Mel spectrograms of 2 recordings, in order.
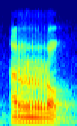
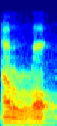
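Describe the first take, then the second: First: The r has a long, exaggerated trill. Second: The r has a light, subdued trill. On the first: The speaker calls it wrong. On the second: The speaker calls it right. "Contohnya ar-Rahman"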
